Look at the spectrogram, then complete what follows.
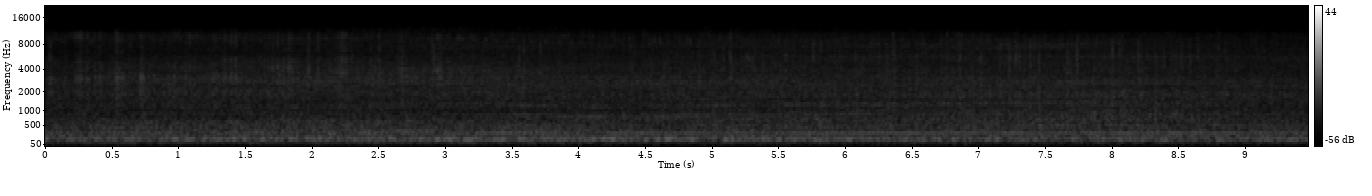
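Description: N scale model freight train rolling past on its track: a steady hiss of small wheels running on rail, with a faint steady hum underneath.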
